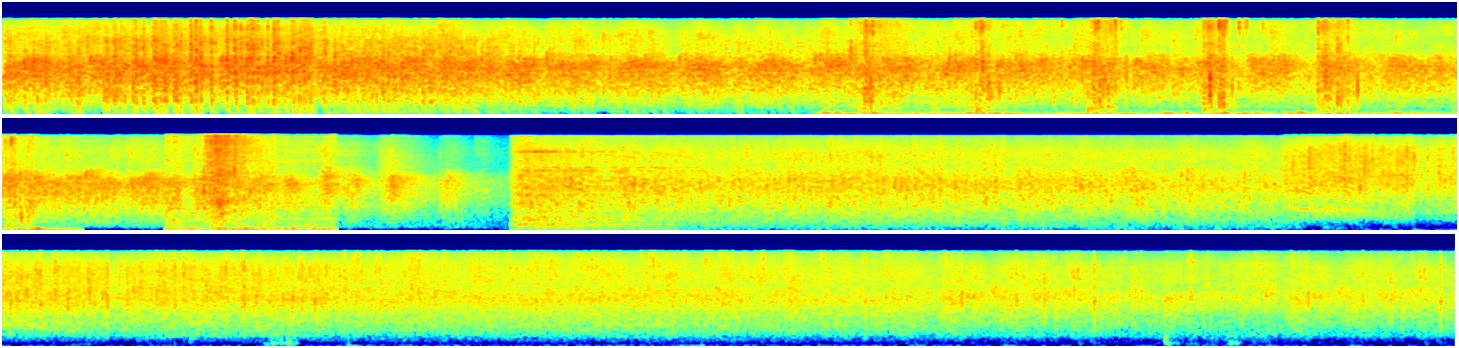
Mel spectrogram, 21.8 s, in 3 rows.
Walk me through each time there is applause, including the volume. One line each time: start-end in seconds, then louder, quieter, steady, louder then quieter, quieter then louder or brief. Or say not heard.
0.0-21.7 quieter.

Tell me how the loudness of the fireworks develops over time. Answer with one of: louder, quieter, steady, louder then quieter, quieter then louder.
quieter.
